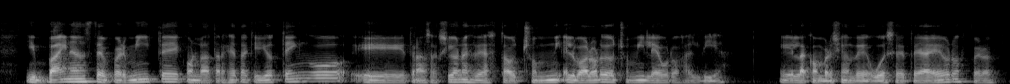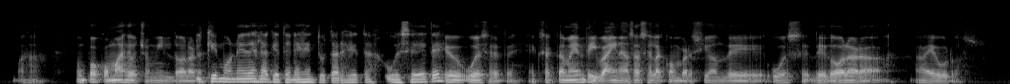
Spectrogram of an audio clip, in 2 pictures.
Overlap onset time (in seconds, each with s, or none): none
